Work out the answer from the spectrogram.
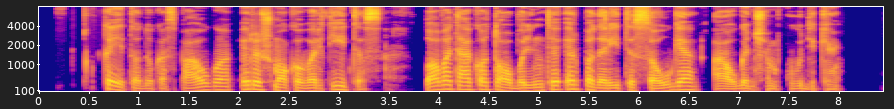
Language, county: Lithuanian, Klaipėda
